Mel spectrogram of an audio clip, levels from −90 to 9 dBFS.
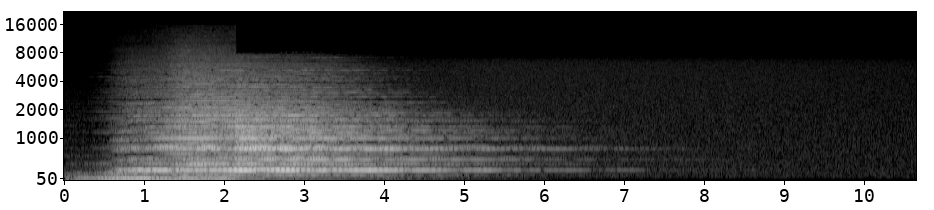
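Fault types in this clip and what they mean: Input switched to a poorer device: from 2.13 s the sound abruptly narrows, with nothing above 7.6 kHz, a level shift of roughly 5 dB, and a new, faint noise floor far below the signal, with no gap at the change. This is likely a mid-recording change of input device.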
